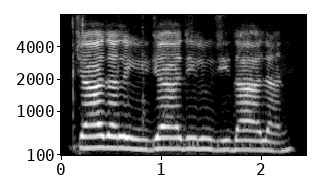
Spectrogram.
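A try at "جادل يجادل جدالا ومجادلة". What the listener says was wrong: That's it.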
